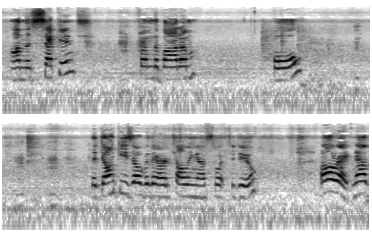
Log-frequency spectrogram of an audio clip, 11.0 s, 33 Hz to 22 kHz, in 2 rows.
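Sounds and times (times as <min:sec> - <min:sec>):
donkeys braying: 0:01.6 - 0:02.6, 0:04.5 - 0:07.4.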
